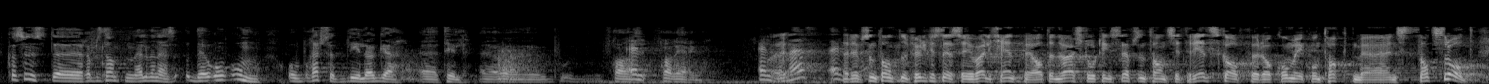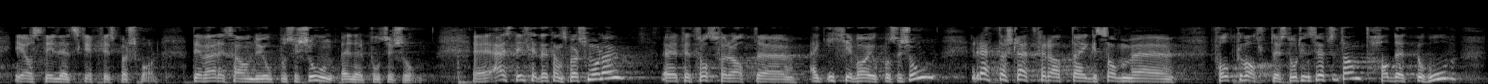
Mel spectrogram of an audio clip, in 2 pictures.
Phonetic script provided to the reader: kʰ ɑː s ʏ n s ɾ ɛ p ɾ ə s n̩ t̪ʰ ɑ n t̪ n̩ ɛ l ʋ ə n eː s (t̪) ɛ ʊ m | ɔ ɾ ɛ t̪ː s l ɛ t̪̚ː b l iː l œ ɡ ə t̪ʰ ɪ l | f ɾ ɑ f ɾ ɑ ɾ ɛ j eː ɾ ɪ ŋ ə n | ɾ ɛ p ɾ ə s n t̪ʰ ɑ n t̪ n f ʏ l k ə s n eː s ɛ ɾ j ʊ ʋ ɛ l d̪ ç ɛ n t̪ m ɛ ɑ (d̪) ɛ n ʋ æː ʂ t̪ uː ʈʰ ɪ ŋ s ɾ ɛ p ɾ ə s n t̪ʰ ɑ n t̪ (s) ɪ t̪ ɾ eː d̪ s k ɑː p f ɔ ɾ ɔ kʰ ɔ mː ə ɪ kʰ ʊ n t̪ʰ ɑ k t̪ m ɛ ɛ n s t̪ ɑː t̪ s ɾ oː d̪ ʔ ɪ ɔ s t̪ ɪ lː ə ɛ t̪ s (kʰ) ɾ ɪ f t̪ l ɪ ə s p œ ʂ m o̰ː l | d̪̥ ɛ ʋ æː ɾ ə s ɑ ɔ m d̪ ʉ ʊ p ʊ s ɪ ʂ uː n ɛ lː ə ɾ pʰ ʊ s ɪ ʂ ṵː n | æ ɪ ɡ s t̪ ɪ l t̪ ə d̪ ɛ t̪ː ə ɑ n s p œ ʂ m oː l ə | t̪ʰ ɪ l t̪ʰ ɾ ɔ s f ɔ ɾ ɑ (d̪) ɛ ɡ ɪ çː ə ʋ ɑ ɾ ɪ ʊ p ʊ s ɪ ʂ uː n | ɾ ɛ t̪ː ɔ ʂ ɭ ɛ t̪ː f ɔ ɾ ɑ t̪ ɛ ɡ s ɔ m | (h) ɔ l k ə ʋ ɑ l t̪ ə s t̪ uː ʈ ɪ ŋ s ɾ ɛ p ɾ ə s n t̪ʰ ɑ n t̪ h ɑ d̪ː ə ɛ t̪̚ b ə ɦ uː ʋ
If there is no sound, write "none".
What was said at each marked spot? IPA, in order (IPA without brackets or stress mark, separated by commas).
d̪, t̪, s, k, t̪, f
